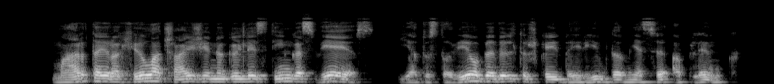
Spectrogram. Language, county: Lithuanian, Kaunas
